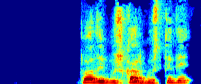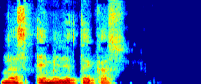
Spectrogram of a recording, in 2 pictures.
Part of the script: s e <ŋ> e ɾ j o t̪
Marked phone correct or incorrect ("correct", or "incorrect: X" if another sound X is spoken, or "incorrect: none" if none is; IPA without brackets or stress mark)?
incorrect: m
